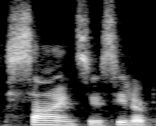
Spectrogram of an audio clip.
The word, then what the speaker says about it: sine: going to talk about is pronounced as sign so you see it up here as sign s i n e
